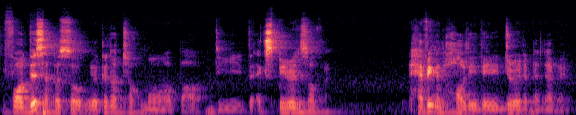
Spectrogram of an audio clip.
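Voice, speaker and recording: A man's voice: fairly low pitch, lively intonation, moderate pace, a bit bright, reverberant, rough recording. A man from Singapore with a Singaporean English accent, hosting a podcast in casual chat, hesitant with many fillers and restarts. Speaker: podcast host.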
